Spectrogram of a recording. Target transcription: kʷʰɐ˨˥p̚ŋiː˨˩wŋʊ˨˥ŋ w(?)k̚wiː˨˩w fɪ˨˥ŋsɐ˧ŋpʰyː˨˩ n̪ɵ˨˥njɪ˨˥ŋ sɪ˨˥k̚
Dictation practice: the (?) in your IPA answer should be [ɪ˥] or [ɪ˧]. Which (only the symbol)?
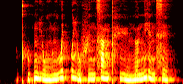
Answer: ɪ˥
